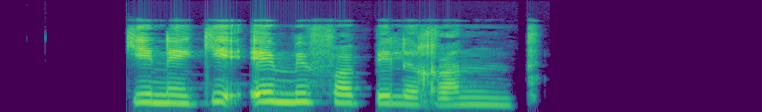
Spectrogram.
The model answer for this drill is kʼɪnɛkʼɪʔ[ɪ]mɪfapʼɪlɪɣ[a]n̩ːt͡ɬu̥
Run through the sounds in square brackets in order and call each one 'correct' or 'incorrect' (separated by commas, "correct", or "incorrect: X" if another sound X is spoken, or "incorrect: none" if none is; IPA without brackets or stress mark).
correct, correct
